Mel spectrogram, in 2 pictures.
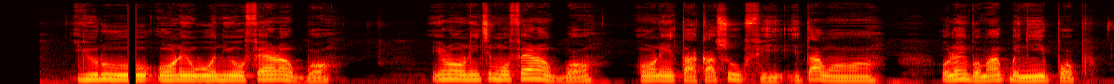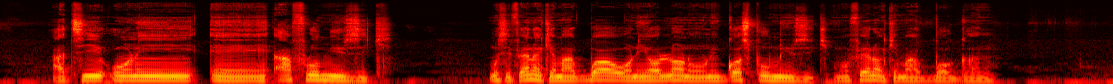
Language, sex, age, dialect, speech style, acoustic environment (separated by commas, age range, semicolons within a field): Yoruba, male, 25-34, Nigeria - Lagos Yoruba, happy, silence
